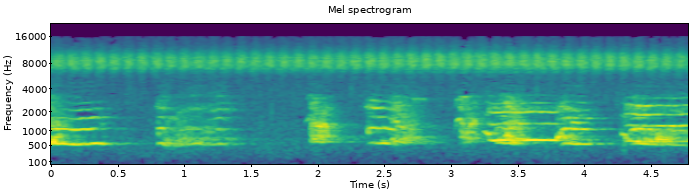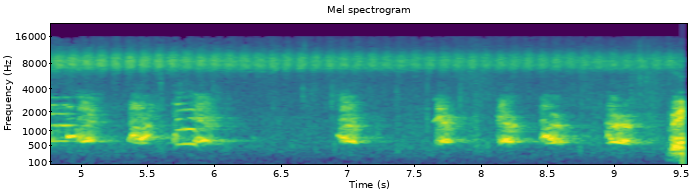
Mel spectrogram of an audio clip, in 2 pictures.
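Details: Several Bluetick Coonhounds pushing hard with a white female called Sassy among them. Choppy, overlapping baying comes in quick bursts, then thins into shorter separate notes. Crickets trill steadily underneath.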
